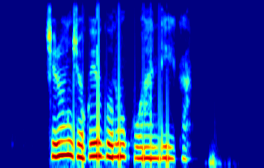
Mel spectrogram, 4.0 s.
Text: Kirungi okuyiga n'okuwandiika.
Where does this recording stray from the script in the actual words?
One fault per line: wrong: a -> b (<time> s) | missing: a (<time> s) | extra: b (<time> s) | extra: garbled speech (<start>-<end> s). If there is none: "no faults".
no faults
